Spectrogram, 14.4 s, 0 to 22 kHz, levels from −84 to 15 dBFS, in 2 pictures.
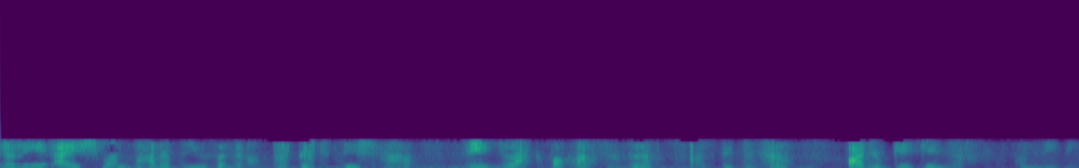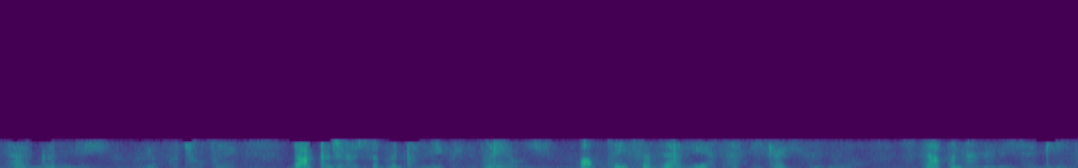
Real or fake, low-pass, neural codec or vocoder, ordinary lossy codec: fake; 3.6 kHz; codec, 16 kHz in and 24 kHz out, 0.4 kbps, LongCat-Audio-Codec, fine tuned four codebook decoder; MP3, 16 kbps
